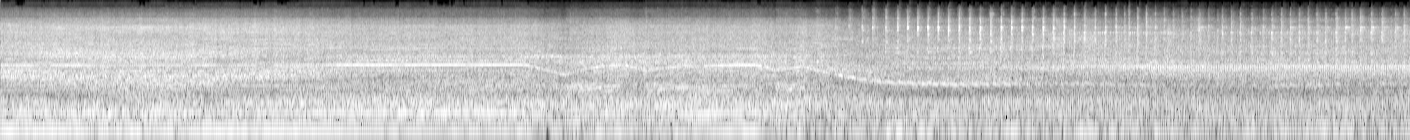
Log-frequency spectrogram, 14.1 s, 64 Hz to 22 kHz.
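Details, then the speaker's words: Echo PB-580T backpack blower, sat for years, cold, choked and purged, kill wire unhooked: two-stroke buzzes steadily, pitch dipping and recovering as it warms, runs fine with kill lead off, so a short in the kill wire, feared inside the handle. "When I plug in wires back in, if it kills it, that'll tell us too that it's a short in that wire somewhere. Yep, we got a short somewhere in that kill wire."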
